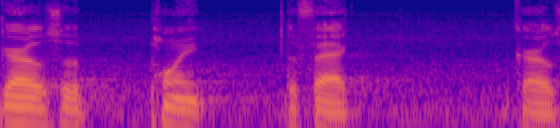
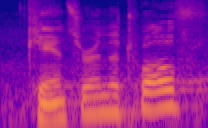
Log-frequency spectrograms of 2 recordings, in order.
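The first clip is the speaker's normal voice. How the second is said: surprised; 10 semitones higher than usual. Real, not acted. Surprised question at chart.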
